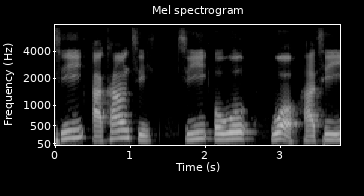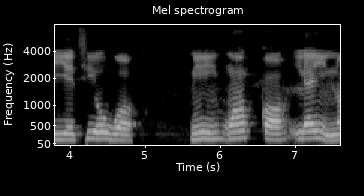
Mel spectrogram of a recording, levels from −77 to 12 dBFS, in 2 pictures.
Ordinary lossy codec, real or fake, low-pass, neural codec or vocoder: none; fake; 7.2 kHz; autoencoder, 48 kHz, 128 numbers a frame, DAC-VAE, trained on Japanese speech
